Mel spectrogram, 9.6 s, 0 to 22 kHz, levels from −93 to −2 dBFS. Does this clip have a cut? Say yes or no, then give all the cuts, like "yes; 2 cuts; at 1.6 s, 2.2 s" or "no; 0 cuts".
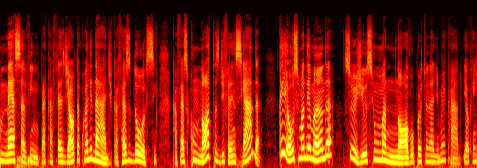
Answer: no; 0 cuts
